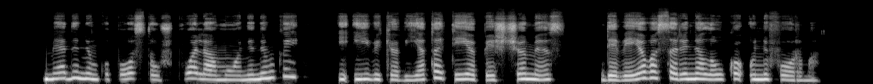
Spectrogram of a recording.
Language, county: Lithuanian, Utena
